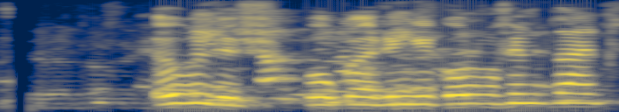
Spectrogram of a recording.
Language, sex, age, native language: Icelandic, male, 13, Icelandic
